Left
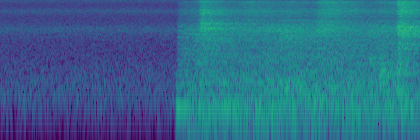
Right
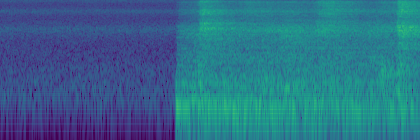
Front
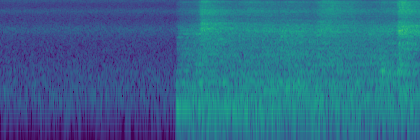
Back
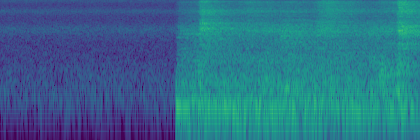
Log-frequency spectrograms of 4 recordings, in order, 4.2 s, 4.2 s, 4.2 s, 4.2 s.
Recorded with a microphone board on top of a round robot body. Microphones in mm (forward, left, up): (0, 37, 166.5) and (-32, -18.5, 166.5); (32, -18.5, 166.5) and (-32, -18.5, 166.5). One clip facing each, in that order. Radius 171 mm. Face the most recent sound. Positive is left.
turn(degrees=135)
